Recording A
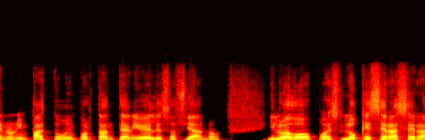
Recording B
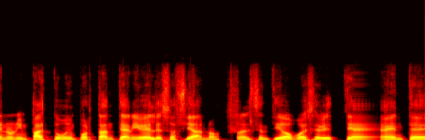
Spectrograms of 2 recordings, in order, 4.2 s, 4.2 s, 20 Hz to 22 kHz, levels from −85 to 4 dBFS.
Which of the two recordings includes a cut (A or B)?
B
